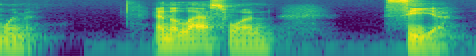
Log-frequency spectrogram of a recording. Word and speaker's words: silla: and the last one sia remember l's together two l's mean a y sia la silla the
